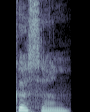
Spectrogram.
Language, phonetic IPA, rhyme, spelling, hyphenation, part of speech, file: Hungarian, [ˈkøsøn], -øn, köszön, kö‧szön, verb, Hu-köszön.ogg
- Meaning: 1. to greet (someone: -nak/-nek), to say hello 2. to thank (someone: -nak/-nek, for something: -t/-ot/-at/-et/-öt)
